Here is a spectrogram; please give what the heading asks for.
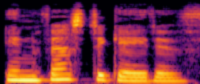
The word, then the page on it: investigative: American English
